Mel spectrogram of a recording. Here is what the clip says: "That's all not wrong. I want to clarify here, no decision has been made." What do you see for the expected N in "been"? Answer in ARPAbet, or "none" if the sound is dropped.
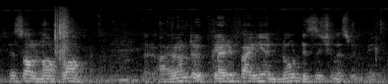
L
